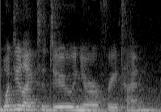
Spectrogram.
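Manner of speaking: ordinary talk, nothing marked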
